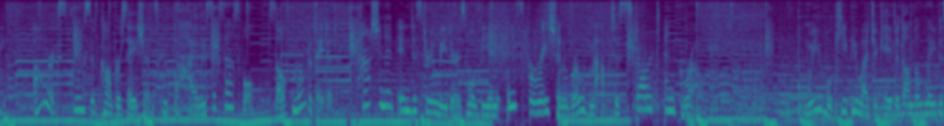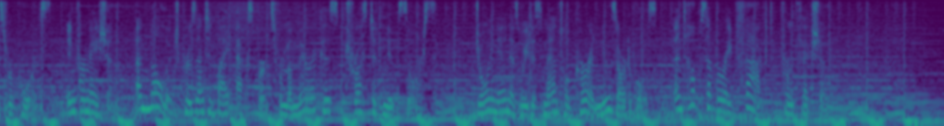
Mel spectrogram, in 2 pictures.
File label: Podcast Intro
